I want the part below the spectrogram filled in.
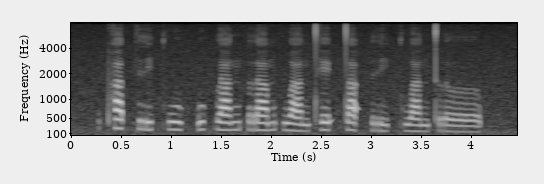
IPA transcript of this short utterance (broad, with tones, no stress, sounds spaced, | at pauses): pʰ a˥˩ t̚ k r i˨˩ t̚ k w u˨˩ k̚ ʔ u˦˥ k̚ l a˦˥ n p r a˦˥ m k w a˨˩ n tʰ e˦˥ ʔ t a˥˩ ʔ p r i˨˩ t̚ k w a˧ n t r ɤː˨˩ p̚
